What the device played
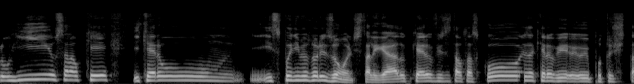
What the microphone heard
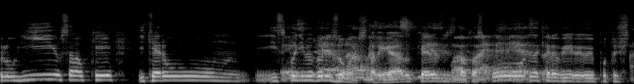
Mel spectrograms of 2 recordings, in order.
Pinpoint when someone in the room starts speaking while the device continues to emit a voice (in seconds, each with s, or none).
2.8 s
